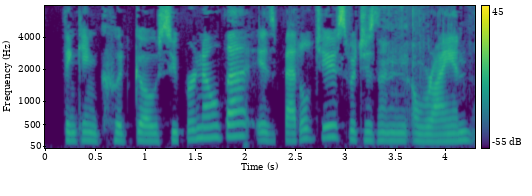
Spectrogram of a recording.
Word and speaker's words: Betelgeuse: One of the stars that we're thinking could go supernova is Betelgeuse, which is in Orion. A lot of people might know it as Betelgeuse. There's a bunch of different ways you can pronounce that.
